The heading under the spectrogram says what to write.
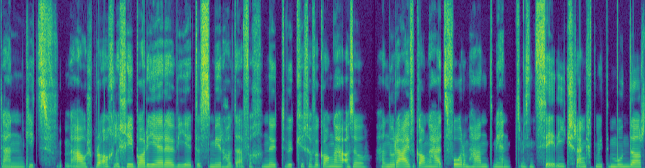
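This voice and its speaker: A voice with a Zurich accent speaks at a moderate pace in a flat monotone, recorded dry and close with no echo in a very clean take over a silent background. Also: woman. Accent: Zurich Swiss German. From Zurich, Switzerland. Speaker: singer-songwriter and producer. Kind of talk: interview. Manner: halting.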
